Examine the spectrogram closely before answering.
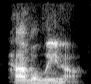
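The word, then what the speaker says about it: javelina: Uh Captain Napkin says, "Be tempt Havalina is pronounced Havalina." Yeah, I already was told that. You're a little behind, Captain Napkin. You know, I'm just saying not everyone knows the J is silent for the pigs that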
